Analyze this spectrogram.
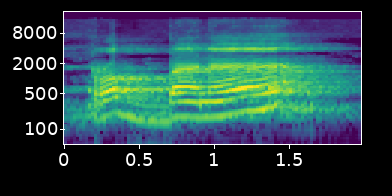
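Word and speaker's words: رَبَّنَا: dipendekin coba Perhatikan ya rabbana wakal hamdu ada yang panjang enggak ada yang panjang atau tidak ada mana pada kata apa yang panjang Rabbana Nah itu itu ya kalau kita bacanya benar Rabbana wakal hamdu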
